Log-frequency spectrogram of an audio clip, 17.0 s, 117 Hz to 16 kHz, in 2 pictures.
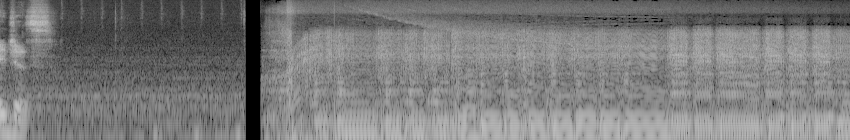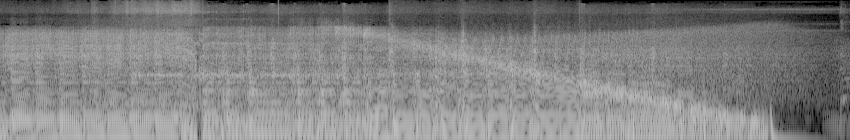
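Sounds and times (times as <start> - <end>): rhythmic music: 0.8 - 17.0.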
